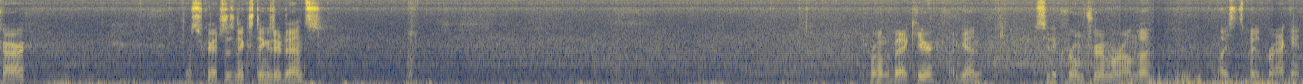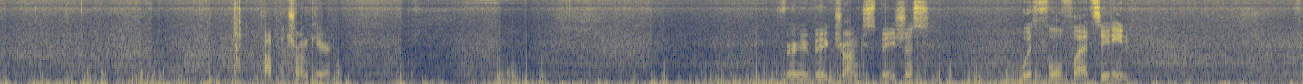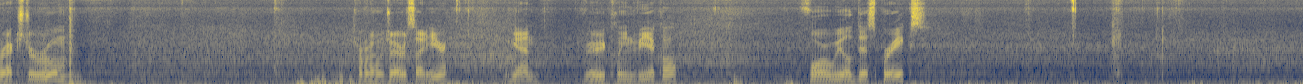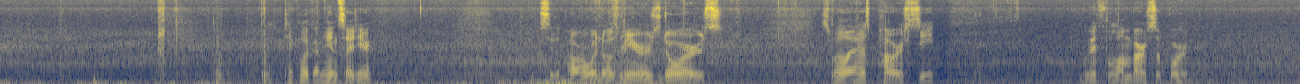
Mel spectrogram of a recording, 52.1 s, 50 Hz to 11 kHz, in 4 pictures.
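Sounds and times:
low outdoor rumble: 0:00.0 - 0:52.0
wind buffeting microphone: 0:00.4 - 0:01.9, 0:06.7 - 0:08.6, 0:09.4 - 0:31.8, 0:32.7 - 0:34.1, 0:37.9 - 0:46.2.

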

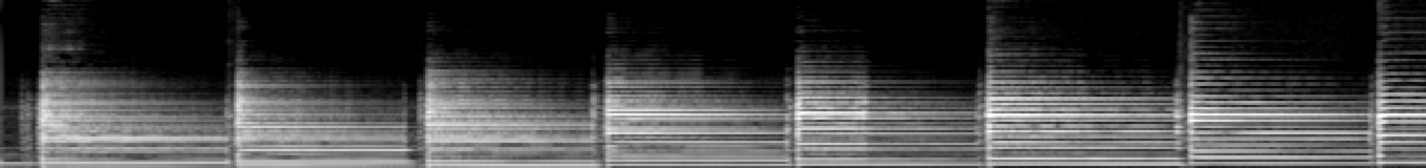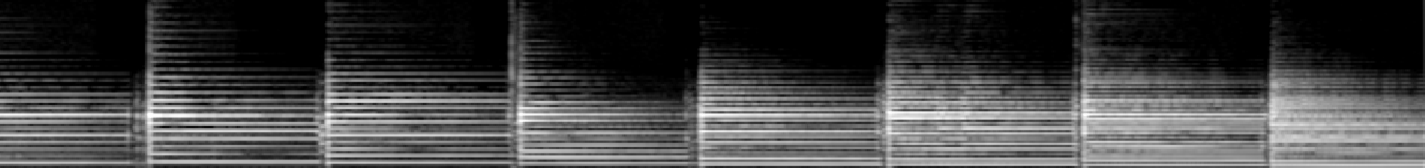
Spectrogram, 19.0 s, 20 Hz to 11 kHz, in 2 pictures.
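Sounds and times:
electric guitar playing a scale: 0:00.0 - 0:19.0.

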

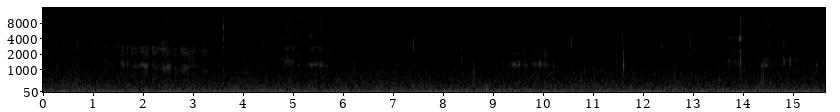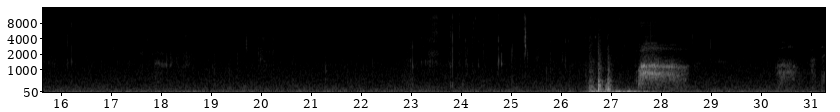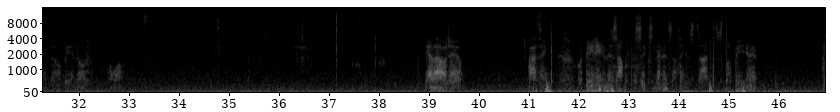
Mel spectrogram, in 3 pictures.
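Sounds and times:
chewing an apple: 0:00.1 - 0:26.4, 0:32.8 - 0:38.9
breathy mouth noises: 0:27.5 - 0:29.2.

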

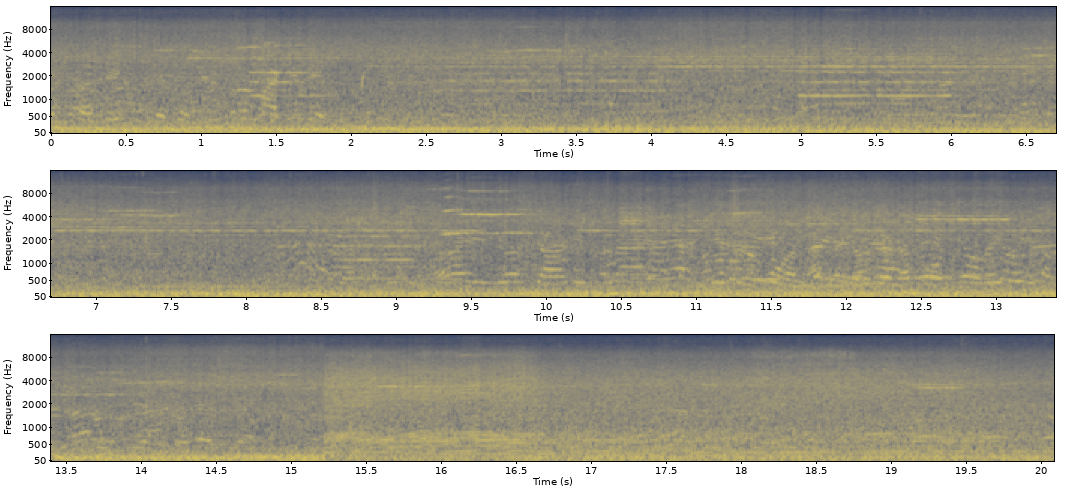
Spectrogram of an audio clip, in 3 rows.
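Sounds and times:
people talking: 0:00.0 - 0:02.2, 0:09.3 - 0:15.0
traffic engines running: 0:00.0 - 0:20.0.

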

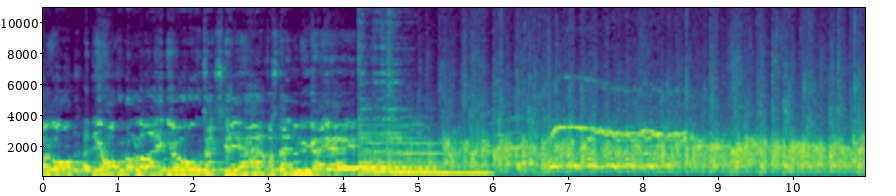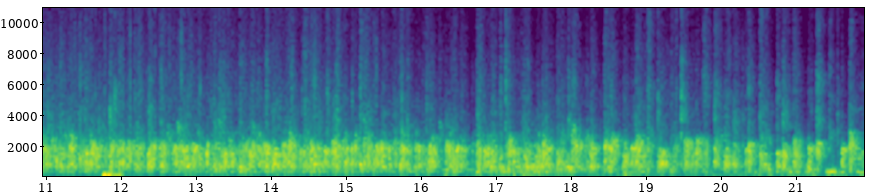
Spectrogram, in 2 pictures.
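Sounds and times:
person singing: 0:00.0 - 0:06.0
acoustic guitar chord: 0:04.2 - 0:06.2
audience applause: 0:04.2 - 0:21.9.

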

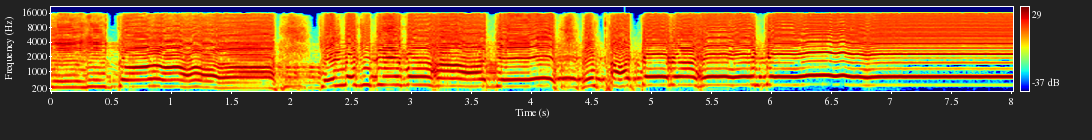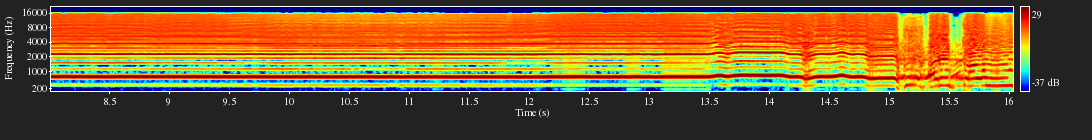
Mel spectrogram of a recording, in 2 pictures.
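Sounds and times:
man singing a long held note: 0:00.0 - 0:16.0.

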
